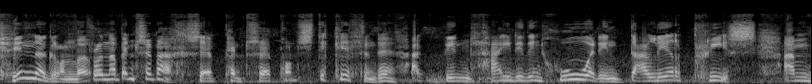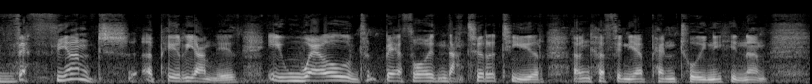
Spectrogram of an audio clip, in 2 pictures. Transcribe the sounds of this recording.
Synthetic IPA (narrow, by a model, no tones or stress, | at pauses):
kʰɪnəɡrɔnvarɔnabɛntʰrɛbaːχseːvpʰɛntʰrɛpʰɔnstɪkʰɨɬəndɛa̰k̚binr̥ajdiðɪnhuːwɛdɪndalˠɪrpʰriːsamvɛθjantʰəpʰejɾjanɨðiwɛlˠdbeːθoːɨðnatʰɨɾətʰiːrənhəfɪnjapʰɛntʰʊɨnihɪnan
